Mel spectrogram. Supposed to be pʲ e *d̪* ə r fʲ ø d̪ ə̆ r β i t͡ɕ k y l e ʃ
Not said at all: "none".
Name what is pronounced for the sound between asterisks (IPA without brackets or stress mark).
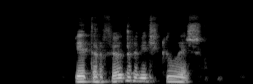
t̪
